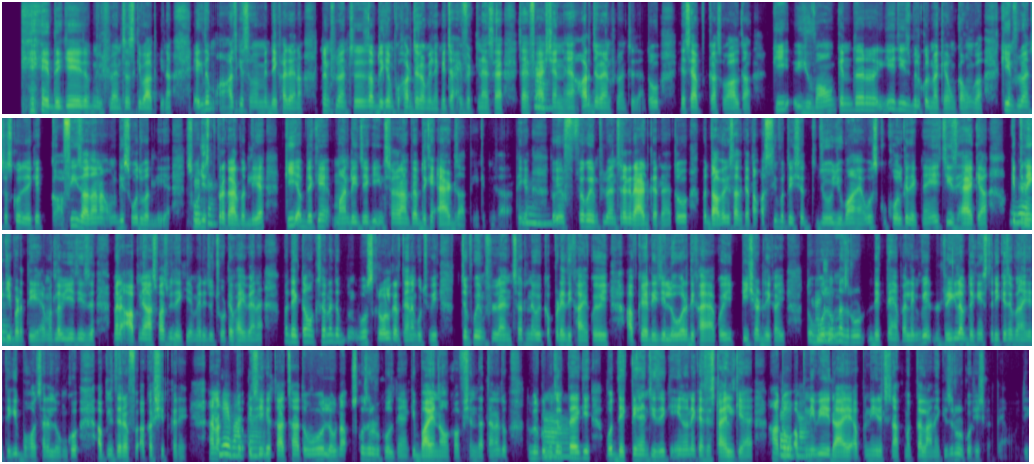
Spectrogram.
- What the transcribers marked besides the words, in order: chuckle; in English: "इन्फ्लुएंसर्स"; in English: "इन्फ्लुएंसर्स"; in English: "फ़िटनेस"; in English: "इन्फ्लुएंसर्स"; in English: "इन्फ्लुएंसर्स"; in English: "ऐड्स"; other background noise; in English: "इन्फ्लुएंसर"; in English: "ऐड"; in English: "इन्फ्लुएंसर"; in English: "बाय नाउ"; in English: "ऑप्शन"; in English: "स्टाइल"; tapping
- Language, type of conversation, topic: Hindi, podcast, फैशन के रुझानों का पालन करना चाहिए या अपना खुद का अंदाज़ बनाना चाहिए?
